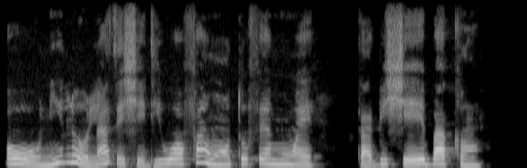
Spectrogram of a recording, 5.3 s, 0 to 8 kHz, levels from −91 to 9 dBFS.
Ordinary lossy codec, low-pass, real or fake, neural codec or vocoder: none; none; real; none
